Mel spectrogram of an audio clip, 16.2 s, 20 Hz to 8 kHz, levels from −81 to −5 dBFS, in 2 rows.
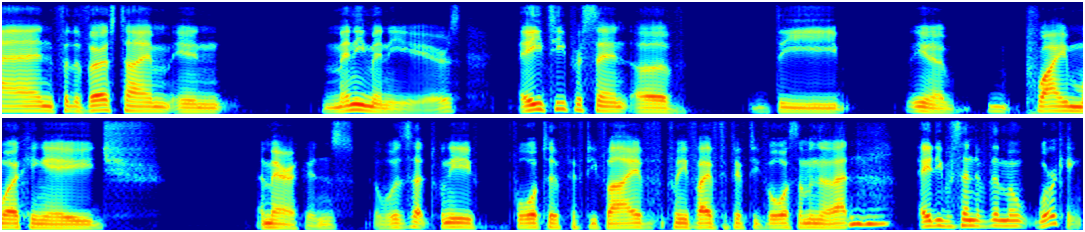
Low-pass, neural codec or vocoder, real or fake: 7.2 kHz; codec, 16 kHz in and 24 kHz out, 0.9 kbps, LongCat-Audio-Codec, four codebook decoder; fake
